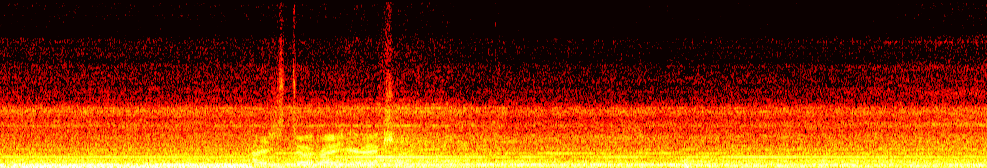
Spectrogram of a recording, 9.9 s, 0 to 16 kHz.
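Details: Used 2005 Boge 40 HP variable-speed-drive compressor, 480 V, 79,131 run hours, 1,909 loaded hours, at max rpm building pressure (holds around 105), about 68–70 dBA: steady even drone with constant tone; normal full-speed operation.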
